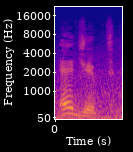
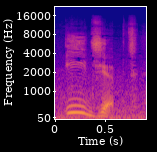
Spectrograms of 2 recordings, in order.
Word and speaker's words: Egypt: In fact, inside this building, you'll find pieces of the Taj Mahal, the pyramids, cuidado con la pronunciación, pyramids of Egypt. No es Egypt, it's Egypt.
